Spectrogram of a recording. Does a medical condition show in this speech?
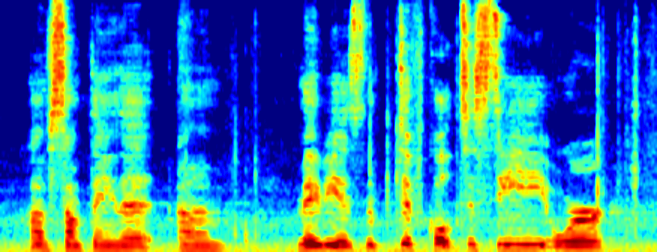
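No.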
